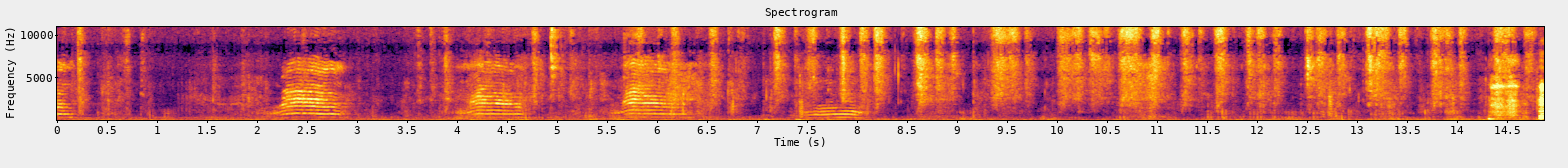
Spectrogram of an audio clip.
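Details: Indoor house cat that trails its owner everywhere, meowing four times about every two seconds, each call a clear arched wail, the last one shorter and lower, then quiet rustling and a loud bump at the end.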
